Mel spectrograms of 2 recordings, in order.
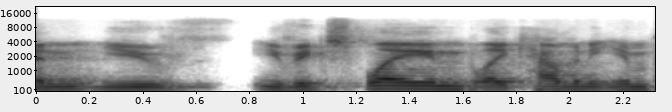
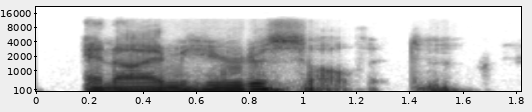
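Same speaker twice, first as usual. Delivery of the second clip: creepy put-on voice, louder; 4 semitones lower, 6 dB louder than usual. Reviewing someone's presentation, acting out their line in a creepy voice. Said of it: "you don't do it with the creepy voice".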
